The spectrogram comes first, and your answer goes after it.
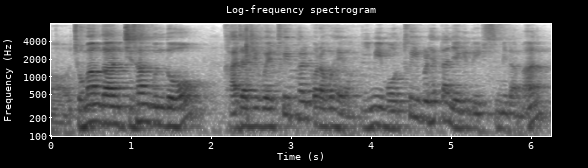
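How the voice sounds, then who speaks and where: Recorded with audible room echo and noticeable background noise, a man speaks at a moderate pace and a fairly high pitch. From Seoul, South Korea. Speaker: pastor. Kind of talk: sermon.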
